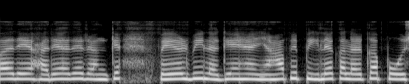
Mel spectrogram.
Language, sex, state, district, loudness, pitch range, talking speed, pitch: Hindi, female, Chhattisgarh, Sukma, -12 LUFS, 240-255 Hz, 235 wpm, 250 Hz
